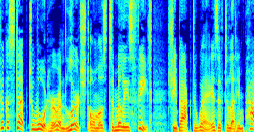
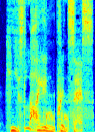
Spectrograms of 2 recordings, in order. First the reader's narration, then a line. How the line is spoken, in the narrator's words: Sir Jarvis whispered in her ear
